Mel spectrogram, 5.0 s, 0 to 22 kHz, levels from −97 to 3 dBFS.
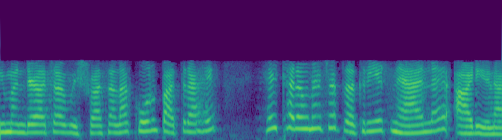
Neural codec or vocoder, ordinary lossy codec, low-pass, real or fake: codec, 16 kHz, 1.1 kbps, Voila-Tokenizer; AAC, 24 kbps; 3.6 kHz; fake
